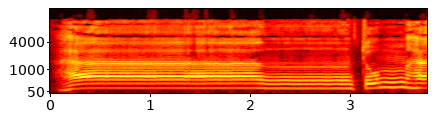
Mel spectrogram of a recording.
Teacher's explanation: هكذا يقرأها ورش بإبدال الهمزة ألفا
